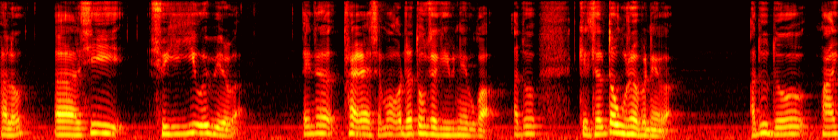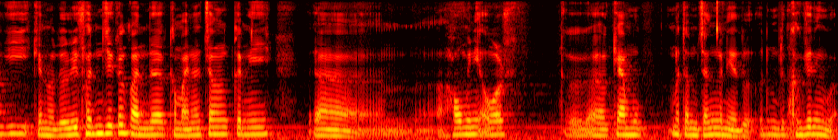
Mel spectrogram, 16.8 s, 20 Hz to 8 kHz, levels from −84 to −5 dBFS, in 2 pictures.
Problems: constant background noise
